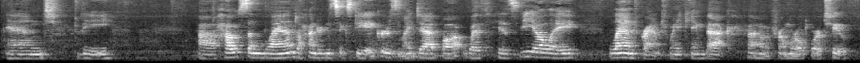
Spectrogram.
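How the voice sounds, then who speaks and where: Through audible room echo and noticeable background noise, a woman with a Western Canadian accent speaks very slowly in a very deep, low pitch with fairly even intonation. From western Canada (Golden, British Columbia). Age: 70s. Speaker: cooking channel host. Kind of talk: casual cooking tutorial with personal stories.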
